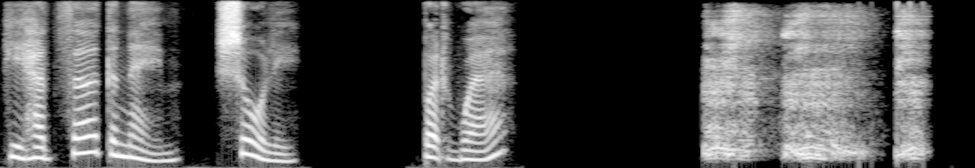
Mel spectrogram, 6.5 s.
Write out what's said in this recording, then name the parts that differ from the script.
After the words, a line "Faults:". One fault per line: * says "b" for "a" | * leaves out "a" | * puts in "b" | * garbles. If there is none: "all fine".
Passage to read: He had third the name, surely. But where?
He had third the name, surely. But where?
Faults:
all fine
